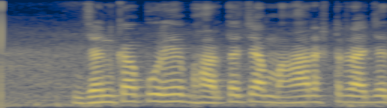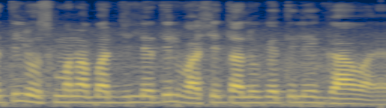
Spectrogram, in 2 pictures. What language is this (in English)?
Marathi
